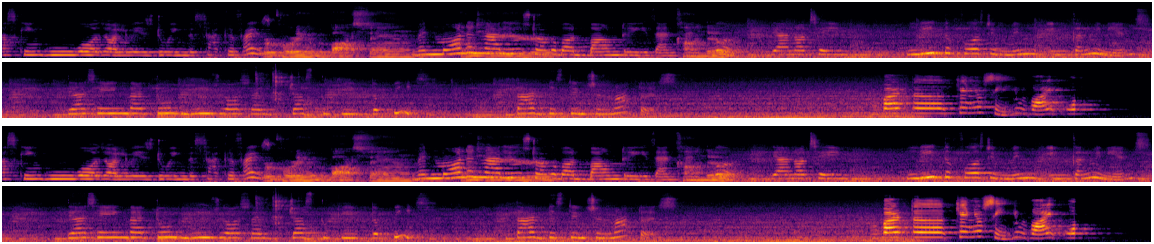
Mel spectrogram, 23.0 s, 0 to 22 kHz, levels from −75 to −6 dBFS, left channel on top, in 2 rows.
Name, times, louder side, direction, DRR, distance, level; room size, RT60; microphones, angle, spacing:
voice 1, 0.0-2.7 4.1-8.5 9.1-11.5 12.1-15.8 16.5-18.2, right 1 dB, 10° right, 9 dB, 0.7 m, -28 dB
sound 1, 1.8-7.6 8.1-8.7 9.0-20.6, equal, 10° left, 3.1 m, -34 dB
sound 2, 7.2-17.6, equal, 55° left, 6.5 m, -35 dB
voice 2, 20.2-22.2, right 5 dB, 80° right, 12 dB, 0.9 m, -22 dB
18.0 x 10.0 x 5.9 m, 0.72 s
head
